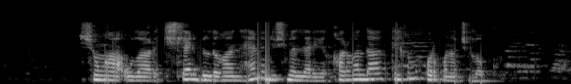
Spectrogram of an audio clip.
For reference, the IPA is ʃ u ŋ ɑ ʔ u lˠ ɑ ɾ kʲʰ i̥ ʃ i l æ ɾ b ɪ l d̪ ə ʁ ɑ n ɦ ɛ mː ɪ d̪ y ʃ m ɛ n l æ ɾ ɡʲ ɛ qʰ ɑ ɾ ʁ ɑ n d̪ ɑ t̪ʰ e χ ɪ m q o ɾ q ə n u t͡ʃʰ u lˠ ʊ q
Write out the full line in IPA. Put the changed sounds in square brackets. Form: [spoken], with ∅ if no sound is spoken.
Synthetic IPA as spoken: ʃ u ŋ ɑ ʔ u lˠ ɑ ɾ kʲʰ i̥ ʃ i l æ ɾ b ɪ l d̪ ə ʁ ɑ n ɦ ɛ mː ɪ d̪ y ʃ m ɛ n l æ ɾ ɡʲ ɛ qʰ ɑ ɾ ʁ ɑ n d̪ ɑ t̪ʰ e χ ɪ m q o ɾ q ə n u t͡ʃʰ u lˠ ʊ q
